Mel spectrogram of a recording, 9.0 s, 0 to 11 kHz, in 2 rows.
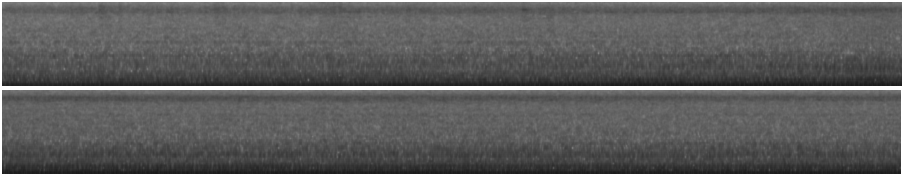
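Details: Saab OG 9-3 started after fuel filter replacement, with the key cycled several times to prime the fuel pump: the engine catches and settles into a smooth, even hum with no stumbles or knocks.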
